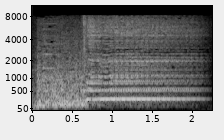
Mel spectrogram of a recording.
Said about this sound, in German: In Tschechien ist das Warnsignal der Züge ziemlich oft zu hören. Der Grund dafür ist simpel und alarmierend zugleich. Auf dem knapp 9600 Kilometer langen Schienennetz gibt es nicht weniger als 8161 Bahnübergänge.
